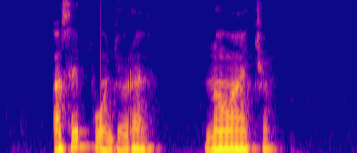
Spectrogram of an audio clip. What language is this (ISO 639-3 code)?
luo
